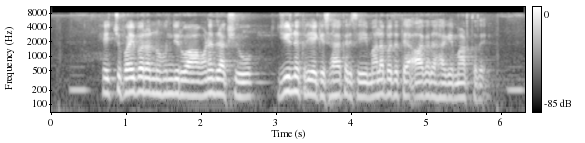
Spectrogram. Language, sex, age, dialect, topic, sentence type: Kannada, female, 18-24, Coastal/Dakshin, agriculture, statement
